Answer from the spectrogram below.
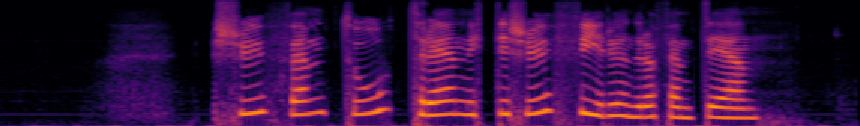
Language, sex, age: Norwegian, female, 23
